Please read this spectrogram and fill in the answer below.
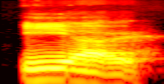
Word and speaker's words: Io: we have a question about now is it EO yes is that how you say it eio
